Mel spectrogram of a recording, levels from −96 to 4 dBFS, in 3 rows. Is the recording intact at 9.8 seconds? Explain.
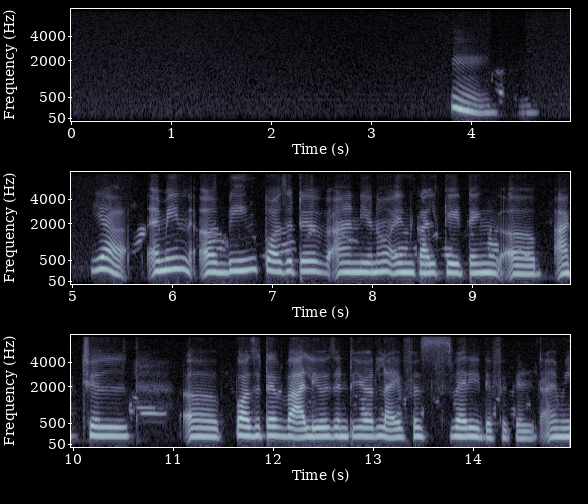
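No. Background gated by the echo canceller dips the room sound by about 7 dB from 9.70 to 9.82 s, briefly ducking the microphone during playback.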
